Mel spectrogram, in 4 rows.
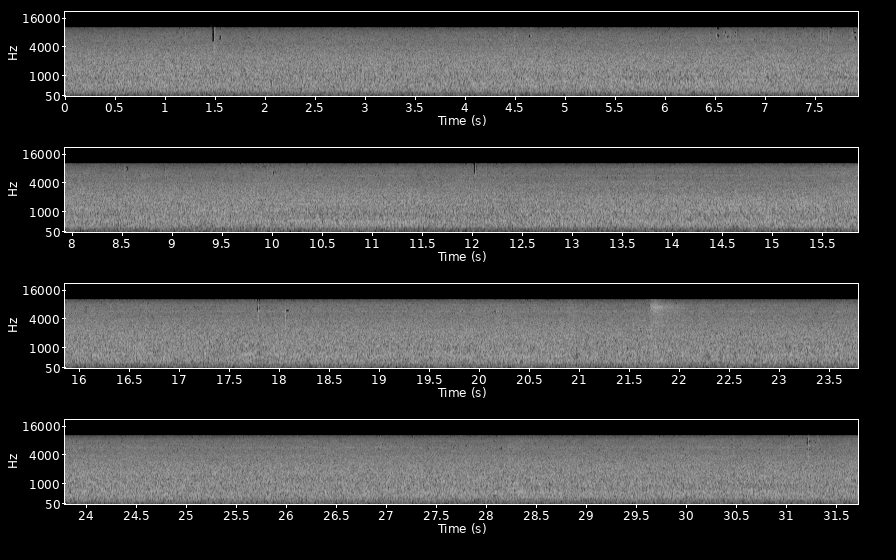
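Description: Steady, even noise of running factory machinery, with no distinct rhythm or tone and no change in level; a single faint tick about 22 seconds in.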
